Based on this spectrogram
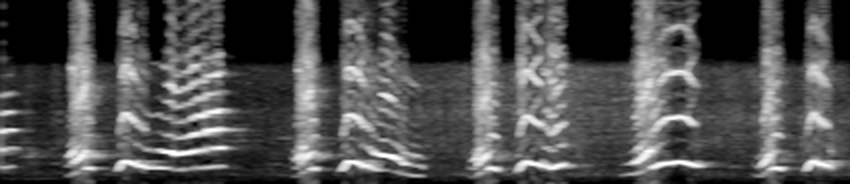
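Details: Paddy-field bird said to sound like swearing, "asu ya": loud nasal rising-and-falling notes with rich harmonics, paired phrases repeated roughly once a second, with sharp clicks between.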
